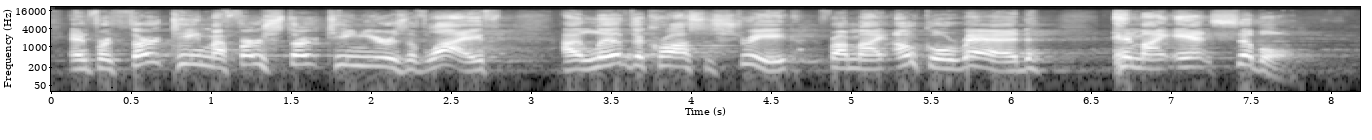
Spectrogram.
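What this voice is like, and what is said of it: Rural Louisiana Southern accent. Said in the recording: “you may know this from my accent, but I grew up in very rural North Louisiana”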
